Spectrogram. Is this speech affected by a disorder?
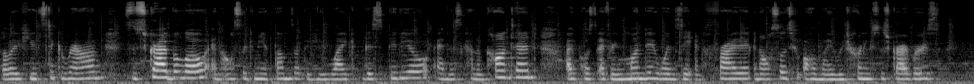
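No.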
